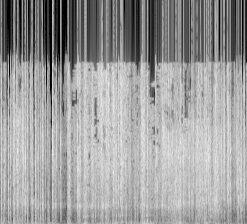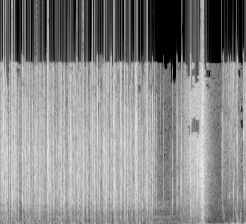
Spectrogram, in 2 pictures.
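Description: A small purple plastic sweet bag of Cadbury Mini Snow Balls, apparently still sealed with the contents inside, is held in both hands close to a microphone and squeezed, crinkled and scratched with long nails. The result is a dense, bright stream of crackling, rustling plastic with quick sharp scratches. It eases briefly near the end, then returns with one louder crinkle.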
